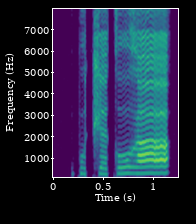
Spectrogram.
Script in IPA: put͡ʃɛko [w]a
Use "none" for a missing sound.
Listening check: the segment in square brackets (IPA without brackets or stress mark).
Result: ɣ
